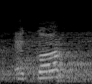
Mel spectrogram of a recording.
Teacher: vokal sedang atas seperti bunyi E dan o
